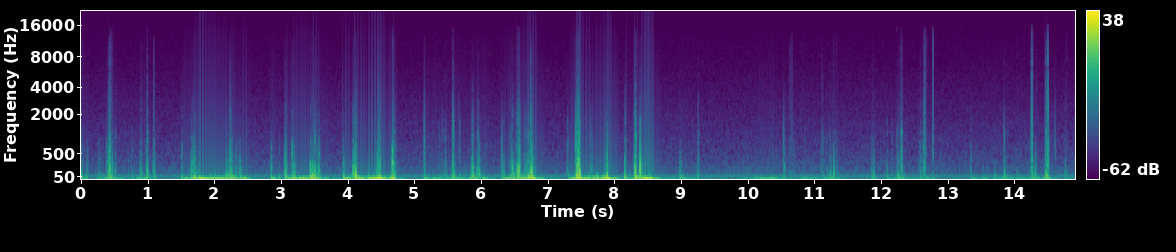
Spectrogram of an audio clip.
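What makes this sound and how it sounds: A thin metal pointed sculpting tool with a wooden handle, held by fingers with long pink nails, scratches and pokes inside the ear canal of a white silicone ear on a block-shaped binaural microphone. The result is a string of short, sharp clicks and scrapes over a low, steady hum. Thick, muffled rumbling bursts swell and fade between them.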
